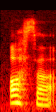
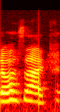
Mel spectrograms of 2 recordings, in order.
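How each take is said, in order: First: The name ends with an 'ah' sound. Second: The name ends with an 'eye' sound. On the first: The speaker calls it right. "You're right, it's Ossa" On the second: The speaker calls it wrong. "And I said Osai"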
